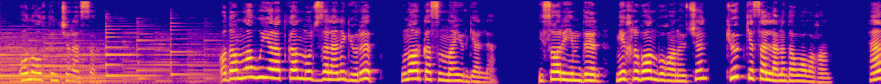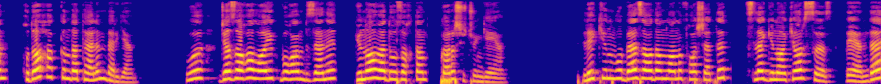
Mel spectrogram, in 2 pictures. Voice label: uzbek northern kipchak; good news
